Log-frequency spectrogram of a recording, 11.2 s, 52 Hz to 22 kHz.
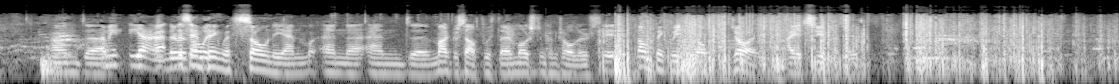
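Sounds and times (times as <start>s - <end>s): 
speech: 0.5s - 9.0s
fire crackling and popping: 5.4s - 11.1s
fire burning with a steady roar: 6.0s - 11.1s.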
